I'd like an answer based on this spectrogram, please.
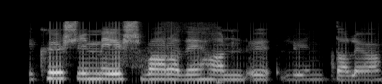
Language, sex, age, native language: Icelandic, female, 11, Icelandic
